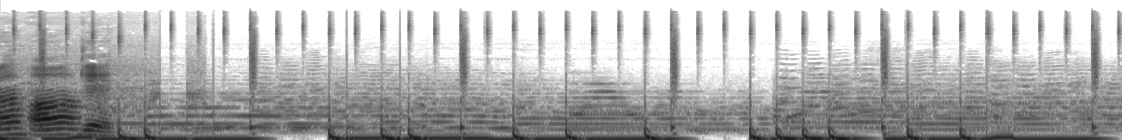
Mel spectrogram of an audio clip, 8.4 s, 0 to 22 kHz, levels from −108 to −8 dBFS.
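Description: Chunks out of order jumble the audio at 1.2–1.6 s, 2.6–3.2 s and 6.8–7.6 s. A 200 ms chunk plays one, two, then three chunks late, leaving hard joins.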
